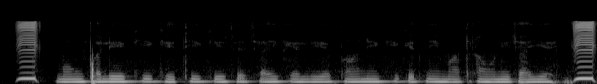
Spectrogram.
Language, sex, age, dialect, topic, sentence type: Hindi, male, 31-35, Marwari Dhudhari, agriculture, question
